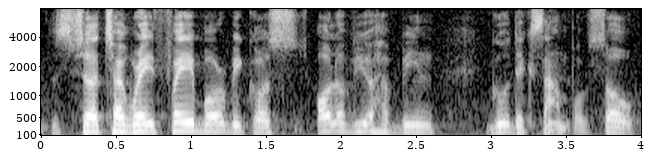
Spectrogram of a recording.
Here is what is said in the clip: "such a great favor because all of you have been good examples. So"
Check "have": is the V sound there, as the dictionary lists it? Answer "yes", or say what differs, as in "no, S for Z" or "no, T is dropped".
yes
